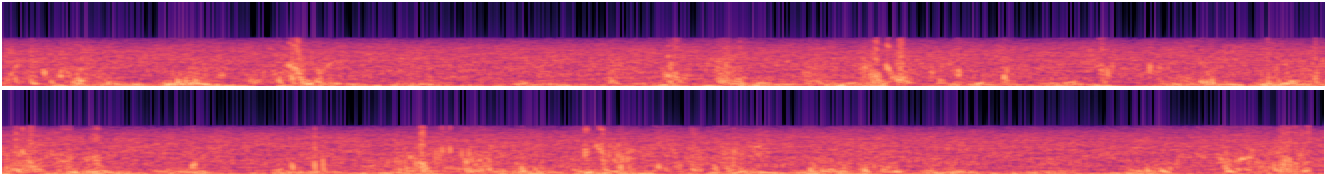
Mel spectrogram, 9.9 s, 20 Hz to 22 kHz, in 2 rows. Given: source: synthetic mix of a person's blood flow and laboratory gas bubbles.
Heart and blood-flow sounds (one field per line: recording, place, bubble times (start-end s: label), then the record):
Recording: Doppler ultrasound of blood flow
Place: precordium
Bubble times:
0.00-0.35 s: bubbles
0.62-0.85 s: bubbles
0.89-1.26 s: bubbles
2.25-2.35 s: bubbles
2.45-2.59 s: bubbles
2.64-2.79 s: bubbles
2.99-3.12 s: bubbles
3.19-3.62 s: bubbles
3.70-3.81 s: bubbles
4.09-4.21 s: bubbles
4.27-4.58 s: bubbles
4.74-5.38 s: bubbles
5.64-5.71 s: bubbles
6.01-6.21 s: bubbles
6.32-7.02 s: bubbles
7.08-7.82 s: bubbles
7.95-8.37 s: bubbles
9.21-9.86 s: bubbles
From the record:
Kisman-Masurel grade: 243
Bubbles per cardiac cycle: several, 3 to 8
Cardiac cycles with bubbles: 100%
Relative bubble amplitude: loud (0.450 to 0.775)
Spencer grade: 3 (all of the cardiac periods contain showers or single bubble signals, but not dominating or overriding the cardiac motion signals)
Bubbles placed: anywhere in the cardiac cycle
